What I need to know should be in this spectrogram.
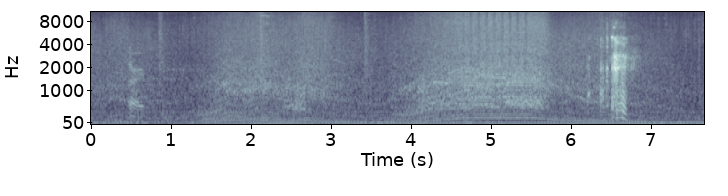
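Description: A car engine revs in the distance.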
